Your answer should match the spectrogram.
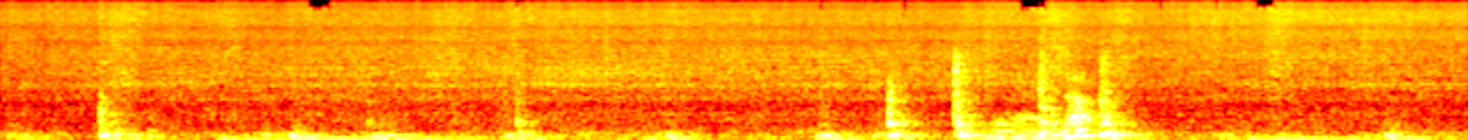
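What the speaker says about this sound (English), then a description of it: "we'll fry this up until it's pretty crispy" Fatty, meaty pieces frying in a pan until crisp give a steady close sizzle, with scraping stir strokes around the middle and no talk.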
